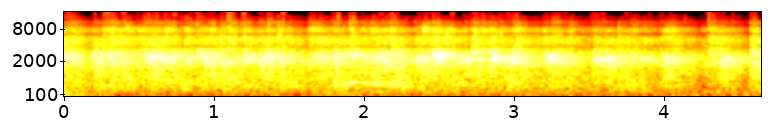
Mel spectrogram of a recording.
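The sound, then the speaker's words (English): An audience applauds steadily as a clap offering during a worship service, dense overlapping claps at a constant level for several seconds, with no voices standing out. “Now give them a clap offering.”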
